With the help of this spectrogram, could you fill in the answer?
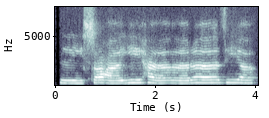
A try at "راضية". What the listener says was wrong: Try to round in your mouth slightly when you're saying the ra there. Okay, راضية.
